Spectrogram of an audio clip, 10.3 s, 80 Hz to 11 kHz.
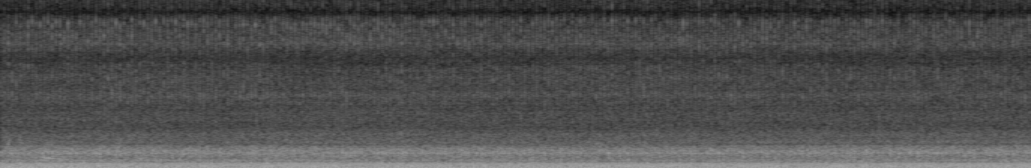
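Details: Old 22-inch Weedeater walk-behind mower after seasonal tune-up and blade refit, brief run burning off spilled oil: steady, even single-cylinder buzz at constant speed, no misses or surging; sounds good.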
